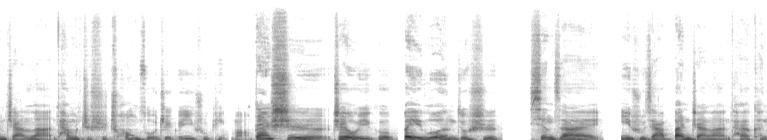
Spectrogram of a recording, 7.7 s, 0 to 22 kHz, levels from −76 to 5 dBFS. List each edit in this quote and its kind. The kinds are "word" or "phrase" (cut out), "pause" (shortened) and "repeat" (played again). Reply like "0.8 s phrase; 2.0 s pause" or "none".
6.1 s pause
